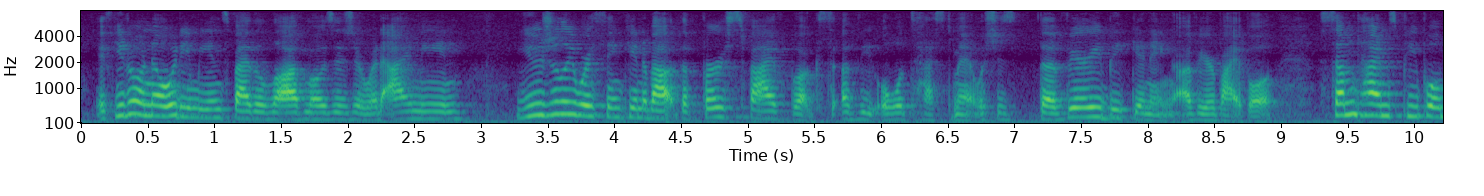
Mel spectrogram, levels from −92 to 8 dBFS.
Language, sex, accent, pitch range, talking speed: English, female, American, 185-255 Hz, 225 wpm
